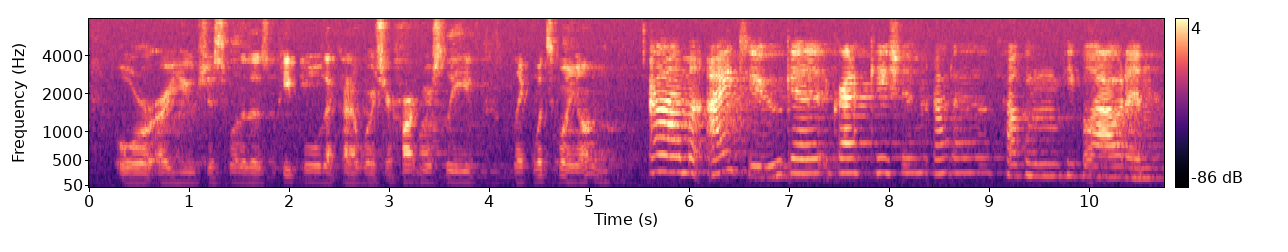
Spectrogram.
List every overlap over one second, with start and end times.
none

